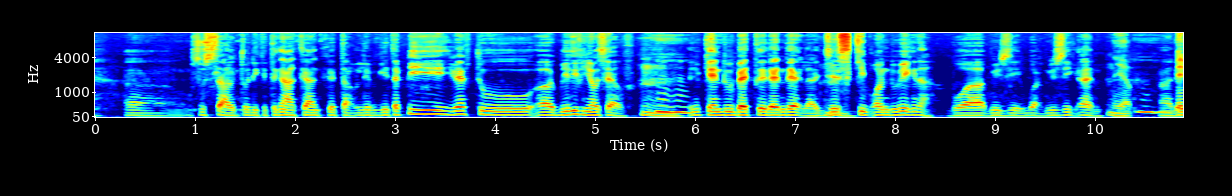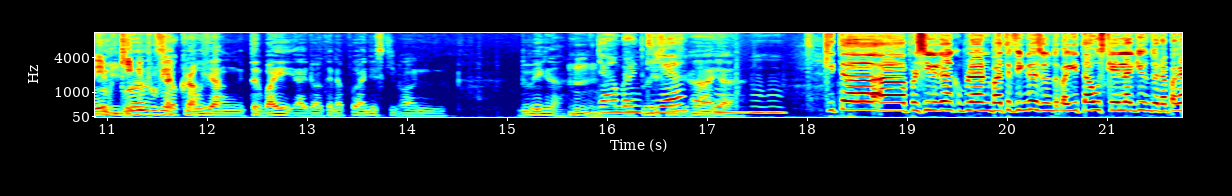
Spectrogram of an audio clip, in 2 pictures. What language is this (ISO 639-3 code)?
msa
